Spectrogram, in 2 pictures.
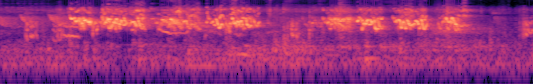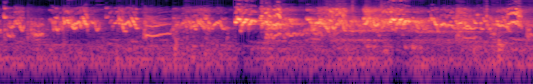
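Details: A flock of pet budgerigars playing in a cage chatters in bursts, loud clusters of squeaky chirps and scratchy warbles separated by brief quieter moments, with one clear rising whistle midway.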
